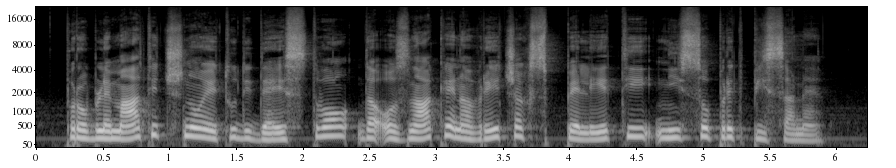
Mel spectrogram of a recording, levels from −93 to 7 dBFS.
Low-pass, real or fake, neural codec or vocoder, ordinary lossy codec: none; real; none; none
